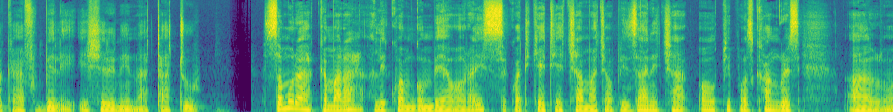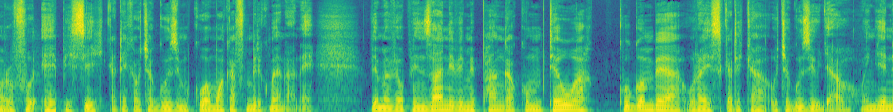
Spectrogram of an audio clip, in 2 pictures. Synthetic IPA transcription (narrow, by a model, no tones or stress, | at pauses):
kaɛlfumbilḭʔiʃiɾinina̰tʰatu | samuɾakamaɾaalikuwam̩ɠɔmbɛawauɾa̰iskwati̥kɛtijat͡ʃamat͡ʃaupinzanit͡ʃaɔld̚pʰipɔlskʰɔŋɡɹɛs | alma̰ːɾufuʔepisikatikaut͡ʃaɠuzim̩kuːwamwakaɛlfumbilikuminana̰nɛ̰vjamavjaupinzanivimɛpʰaŋɡakum̩tɛua | kuɠɔmbɛaʔṵɾaisi̥katikaut͡ʃaɠuziuʄa̰ɔ̰wɛ̰ŋɡinɛ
